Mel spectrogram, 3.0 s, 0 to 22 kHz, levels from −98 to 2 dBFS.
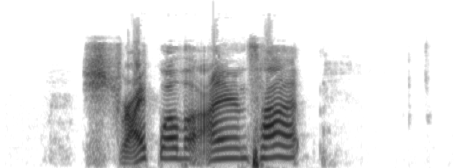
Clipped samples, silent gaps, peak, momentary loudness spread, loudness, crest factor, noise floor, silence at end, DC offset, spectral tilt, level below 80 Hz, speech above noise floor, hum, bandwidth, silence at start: under 0.1%; none; 0 dBFS; 10 LU; -16 LUFS; 18 dB; -79 dBFS; 1.05 s; under 0.1%; -4 dB/octave; -42 dBFS; 64 dB; none; 10.5 kHz; 0.55 s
